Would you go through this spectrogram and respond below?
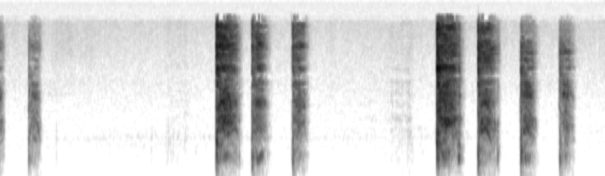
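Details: Ongoing cough attributed to allergies: a single short cough, then two runs of three and four dry coughs, eight in all.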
